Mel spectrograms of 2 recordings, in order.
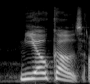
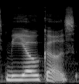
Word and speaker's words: Miyoko's: And Mykonos, I think that's how you pronounce it. Miyoko's. Oh my God, I always call it Mykonos. Oh my God, it's Miyoko's. It's Miyoko's.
